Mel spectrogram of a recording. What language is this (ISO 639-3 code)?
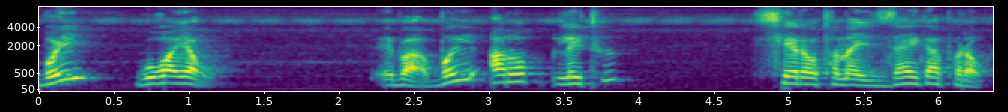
brx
